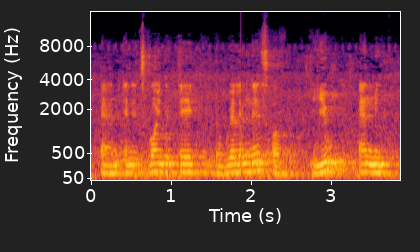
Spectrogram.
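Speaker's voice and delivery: ordinary delivery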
